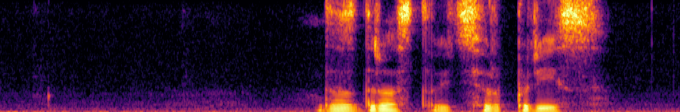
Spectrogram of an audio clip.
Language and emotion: Russian, neutral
